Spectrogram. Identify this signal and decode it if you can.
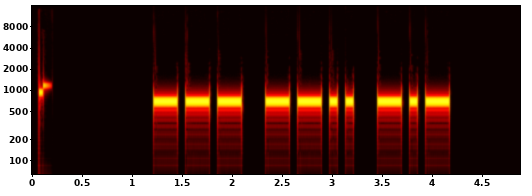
Morse code, heard as a keyed tone, about 15 wpm, 700 Hz. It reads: OZK
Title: USA Call Sign Postfixes - 3 Letters 15wpm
